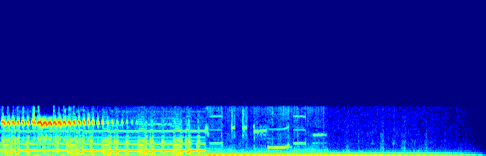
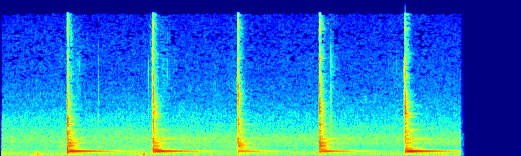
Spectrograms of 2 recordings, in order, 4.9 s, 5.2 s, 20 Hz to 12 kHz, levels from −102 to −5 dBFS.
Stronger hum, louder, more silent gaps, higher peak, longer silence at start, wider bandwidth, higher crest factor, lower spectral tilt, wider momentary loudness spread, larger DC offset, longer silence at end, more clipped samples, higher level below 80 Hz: neither; second, -29 LUFS vs -25 LUFS; neither; second, -16 dBFS vs 0 dBFS; about the same, 0 s vs 0 s; second, 4 kHz vs 11.5 kHz; second, 16 dB vs 26 dB; first, -4 dB/octave vs -2.5 dB/octave; first, 23 LU vs 19 LU; neither; second, 0.15 s vs 0.6 s; neither; about the same, -64 dBFS vs -62 dBFS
